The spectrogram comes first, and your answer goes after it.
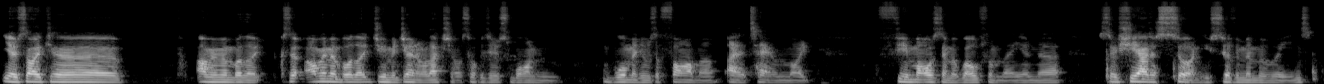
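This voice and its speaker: Low-voiced man telling an anecdote. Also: level tone, brisk. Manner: anecdotal storytelling, filler-heavy. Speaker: podcast co-host. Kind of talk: casual political chat.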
